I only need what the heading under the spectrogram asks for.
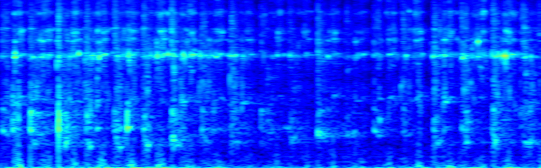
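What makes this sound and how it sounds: A small clear glass jar, partly filled with water and what look like ice or crystals, is held in one hand and shaken and tilted close by. Water and contents slosh and clink against the glass in a steady, irregular rattle of many quick, bright taps over a sloshing wash, with a thin high ring from the glass.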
